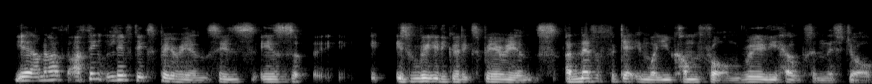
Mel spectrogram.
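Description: A man talks at a moderate pace in an Essex accent. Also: medium pitch for a man, lively intonation. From England, Harlow in Essex. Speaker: housing association executive. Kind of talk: interview. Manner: halting, many fillers.

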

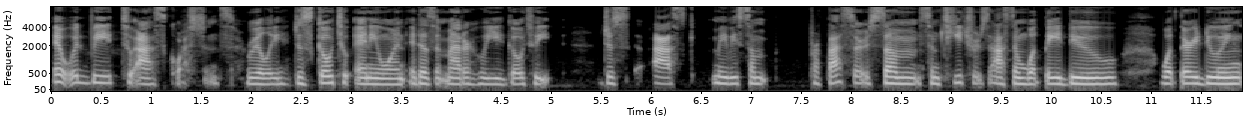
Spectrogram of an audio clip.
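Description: In an ordinary speaking voice with an American accent, a woman talks at a fairly low pitch and a fairly slow pace with fairly even intonation, the sound dry and close with no echo on a very clean recording with a silent background. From California, Santa Maria. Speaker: former lab worker, student. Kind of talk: casual interview.

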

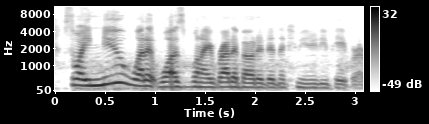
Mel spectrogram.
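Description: A woman's voice with noticeable background noise. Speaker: former roller derby player. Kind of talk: casual chat.

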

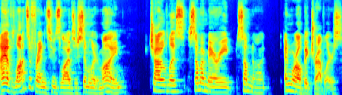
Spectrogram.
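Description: In an American accent, a woman speaks at a moderate pace with an unremarkable speaking voice and a fairly low pitch. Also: ordinary pitch variation. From US Midwest, Joliet, Illinois. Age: 50s. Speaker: podcast host. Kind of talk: personal monologue.

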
